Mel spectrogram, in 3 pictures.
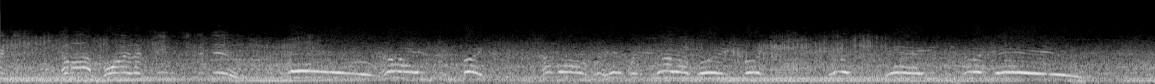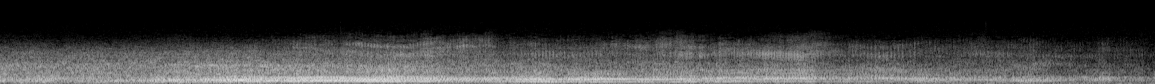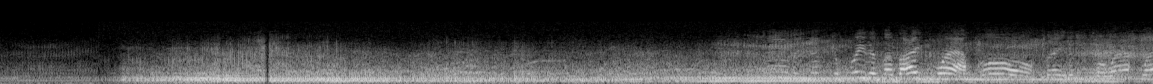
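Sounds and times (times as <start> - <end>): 
racing car engines roaring during a race: 0.0 - 34.6
speech: 0.9 - 3.2, 3.8 - 11.0, 32.2 - 34.6.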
